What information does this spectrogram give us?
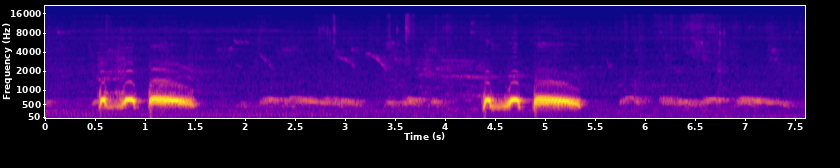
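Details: A pet dove with a very loud voice gives two loud, low, wavering coos about four seconds apart, each followed by softer, drawn-out trailing coos, with no other sounds.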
